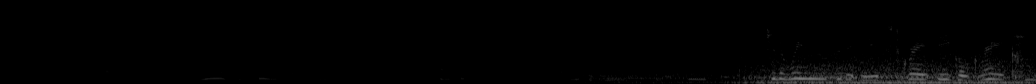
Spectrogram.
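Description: An older woman speaks calmly, close by.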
